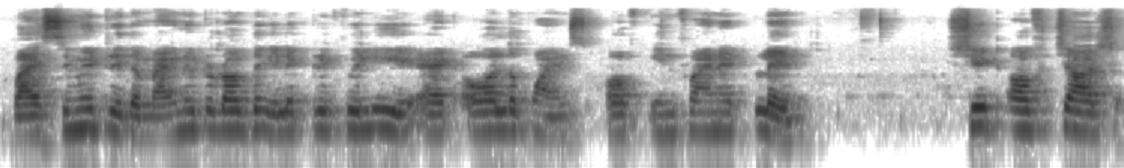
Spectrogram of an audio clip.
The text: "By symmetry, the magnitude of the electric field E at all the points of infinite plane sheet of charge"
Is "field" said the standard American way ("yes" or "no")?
no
